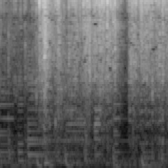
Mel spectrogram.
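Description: Thin clear plastic bag crinkling and crackling as hands turn it over and open it to free a wristband, over quiet background music.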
